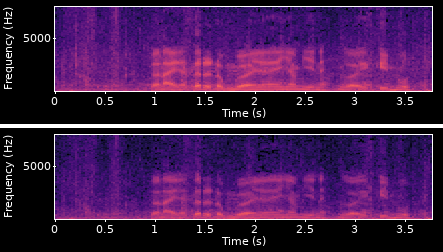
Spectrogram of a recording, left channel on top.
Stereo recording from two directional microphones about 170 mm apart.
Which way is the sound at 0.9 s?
Centre (ahead or behind).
